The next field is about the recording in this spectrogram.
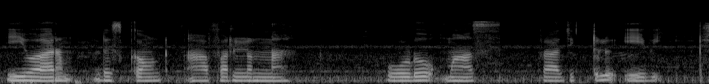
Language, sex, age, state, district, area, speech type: Telugu, female, 45-60, Andhra Pradesh, Krishna, urban, read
